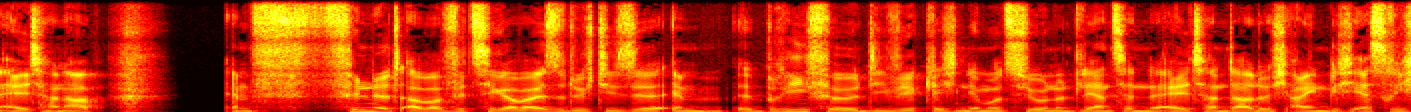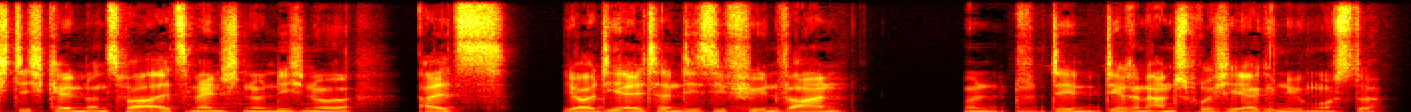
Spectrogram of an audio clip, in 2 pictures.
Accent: West Germany, Germany; ich bin ja Wessi

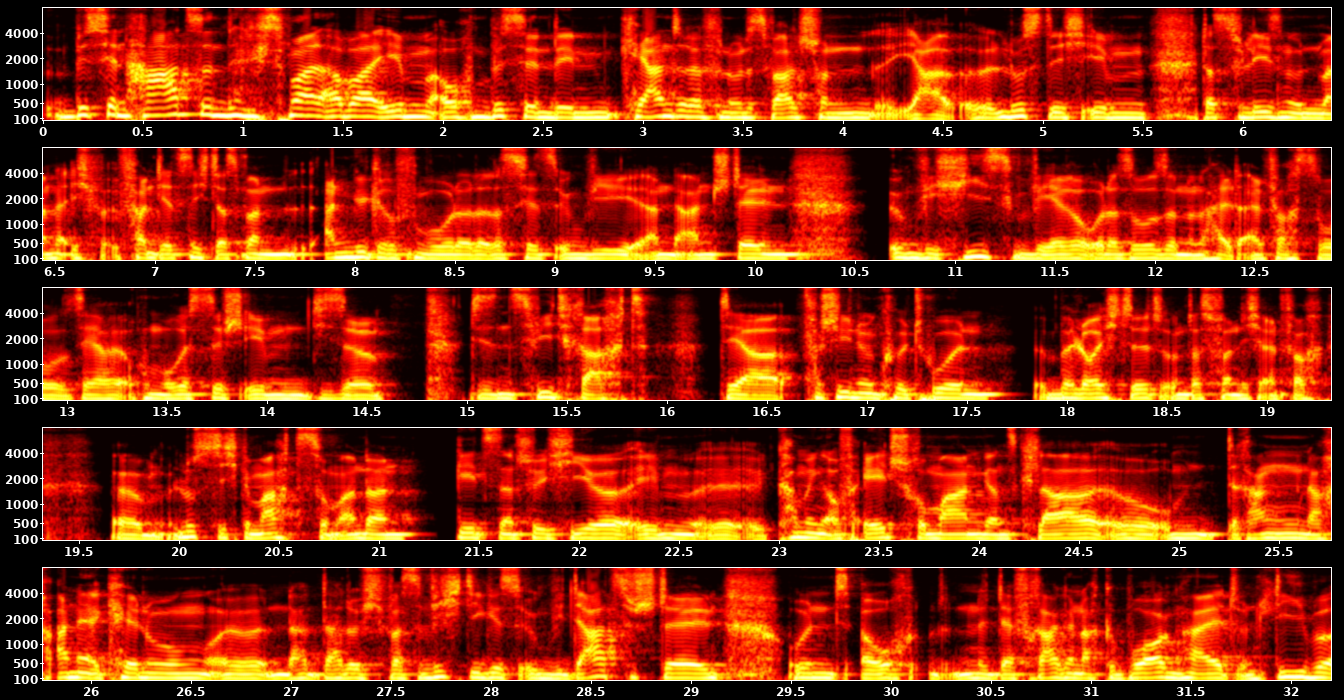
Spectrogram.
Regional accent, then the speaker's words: Germany; wir als Deutsche

